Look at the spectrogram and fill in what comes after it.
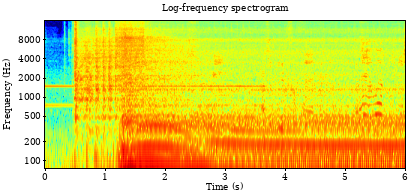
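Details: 2000 Ford Taurus after fuel pump replacement, key cycled to prime the fuel rail: brief cranking, then engine catches cleanly and settles into a smooth, even idle with no misses; healthy start.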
